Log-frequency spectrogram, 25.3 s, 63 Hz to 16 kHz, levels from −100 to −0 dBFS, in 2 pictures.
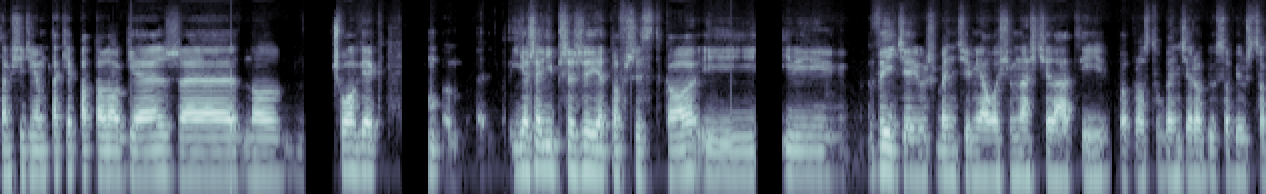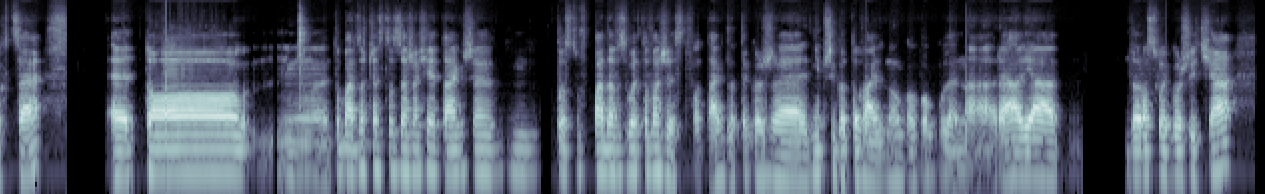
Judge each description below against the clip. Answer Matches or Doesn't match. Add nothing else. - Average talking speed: Matches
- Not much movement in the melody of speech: Matches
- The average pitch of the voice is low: Matches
